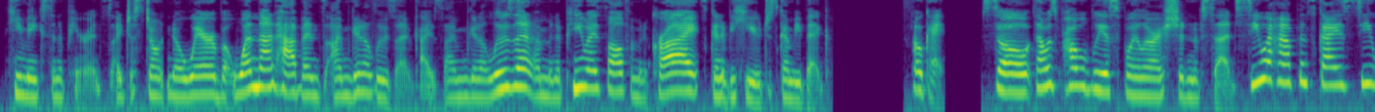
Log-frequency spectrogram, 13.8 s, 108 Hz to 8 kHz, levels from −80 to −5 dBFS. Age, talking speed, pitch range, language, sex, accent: 10-29, 230 wpm, 200-245 Hz, English, female, American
